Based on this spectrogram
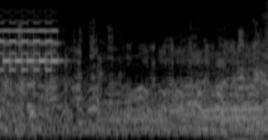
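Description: A mobile phone ringing: a high, tonal electronic ringtone sounds briefly at the start, then cuts off, leaving a faint murmur.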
